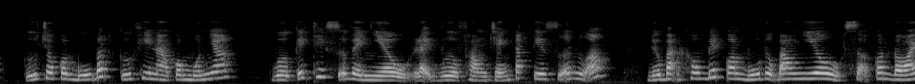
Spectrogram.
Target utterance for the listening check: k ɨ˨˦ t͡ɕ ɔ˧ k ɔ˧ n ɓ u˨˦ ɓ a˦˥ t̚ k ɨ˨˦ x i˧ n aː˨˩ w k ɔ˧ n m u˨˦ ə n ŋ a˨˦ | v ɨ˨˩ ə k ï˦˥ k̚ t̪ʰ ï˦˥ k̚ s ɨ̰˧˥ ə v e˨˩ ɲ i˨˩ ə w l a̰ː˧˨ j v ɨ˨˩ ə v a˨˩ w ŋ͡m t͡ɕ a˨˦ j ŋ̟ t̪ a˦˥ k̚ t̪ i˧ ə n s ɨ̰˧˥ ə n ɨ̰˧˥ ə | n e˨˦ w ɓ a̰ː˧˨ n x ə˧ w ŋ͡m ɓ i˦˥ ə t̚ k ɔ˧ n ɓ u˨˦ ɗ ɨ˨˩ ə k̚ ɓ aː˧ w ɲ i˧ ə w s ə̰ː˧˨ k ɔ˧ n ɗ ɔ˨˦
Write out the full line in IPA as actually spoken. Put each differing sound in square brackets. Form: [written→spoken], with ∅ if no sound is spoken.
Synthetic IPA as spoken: k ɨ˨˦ t͡ɕ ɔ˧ k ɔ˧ n ɓ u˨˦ ɓ [a˦˥→ə˦˥] t̚ k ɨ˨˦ x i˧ n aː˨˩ w k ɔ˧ n m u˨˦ ə n [ŋ→ɲ] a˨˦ | v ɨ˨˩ ə k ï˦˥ k̚ t̪ʰ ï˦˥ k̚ s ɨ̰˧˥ ə v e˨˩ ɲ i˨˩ ə w l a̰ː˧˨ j v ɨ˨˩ ə [v→f] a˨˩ w ŋ͡m t͡ɕ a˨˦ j ŋ̟ t̪ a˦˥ k̚ t̪ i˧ ə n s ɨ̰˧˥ ə n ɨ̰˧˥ ə | n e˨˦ w ɓ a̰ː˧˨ n x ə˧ w ŋ͡m ɓ i˦˥ ə t̚ k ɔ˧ n ɓ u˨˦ ɗ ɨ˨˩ ə k̚ ɓ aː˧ w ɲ i˧ ə w s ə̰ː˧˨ k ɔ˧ n ɗ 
